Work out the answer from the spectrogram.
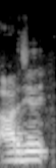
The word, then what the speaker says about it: RJ: RJ का pronunciation क्या है? RJ। इसमें हमने देखा पहला जो प्रोनाउंसिएशन में पहले अक्षर का प्रोनाउंसिएशन आ से शुरू हो रहा है, जो क्या है? स्वर है।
